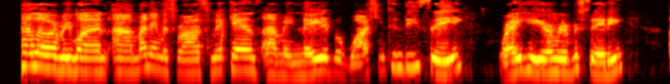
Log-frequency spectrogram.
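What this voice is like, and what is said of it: Worn, strained voice. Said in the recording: “Excuse my voice. I've been on the phones pretty much most of the day.”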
